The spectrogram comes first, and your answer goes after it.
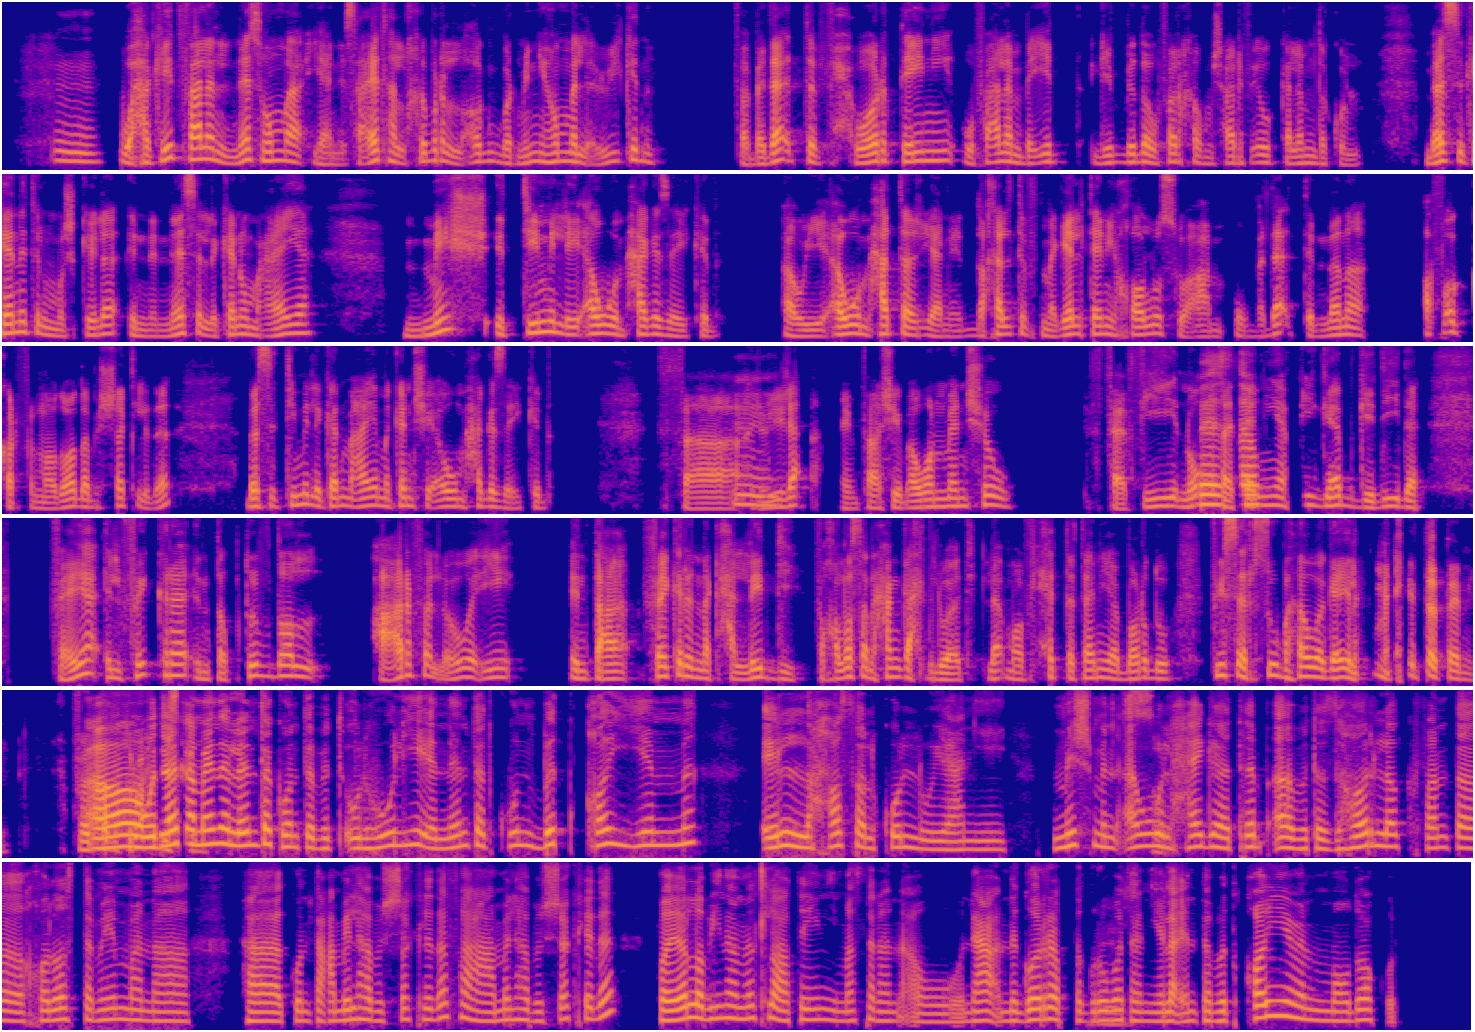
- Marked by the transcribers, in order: in English: "الteam"; in English: "الteam"; in English: "one man show"; in English: "gap"; laughing while speaking: "جاي لك من حتّة تانية"; tapping; other background noise
- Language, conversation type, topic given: Arabic, podcast, بتشارك فشلك مع الناس؟ ليه أو ليه لأ؟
